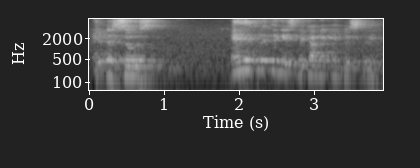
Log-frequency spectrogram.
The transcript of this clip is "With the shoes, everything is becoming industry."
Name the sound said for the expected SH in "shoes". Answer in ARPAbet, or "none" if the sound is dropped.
S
